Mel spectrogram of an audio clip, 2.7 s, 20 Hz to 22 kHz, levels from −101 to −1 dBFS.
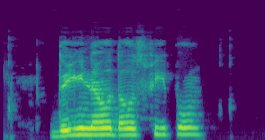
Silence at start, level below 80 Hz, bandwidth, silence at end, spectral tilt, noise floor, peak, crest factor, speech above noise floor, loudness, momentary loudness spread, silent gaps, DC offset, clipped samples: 0.5 s; -56 dBFS; 7 kHz; 0.65 s; -7.5 dB/octave; -62 dBFS; -2 dBFS; 16 dB; 47 dB; -16 LUFS; 15 LU; none; under 0.1%; under 0.1%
